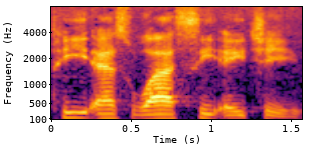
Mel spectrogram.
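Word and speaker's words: ψυχή: soul is very complex the soul in greek is spelled p-s-y-c-h-e we say psyche but psyche psychology that's the base of psychology that's the basis of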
